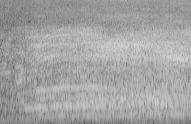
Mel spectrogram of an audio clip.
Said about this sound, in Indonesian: Pesawat.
